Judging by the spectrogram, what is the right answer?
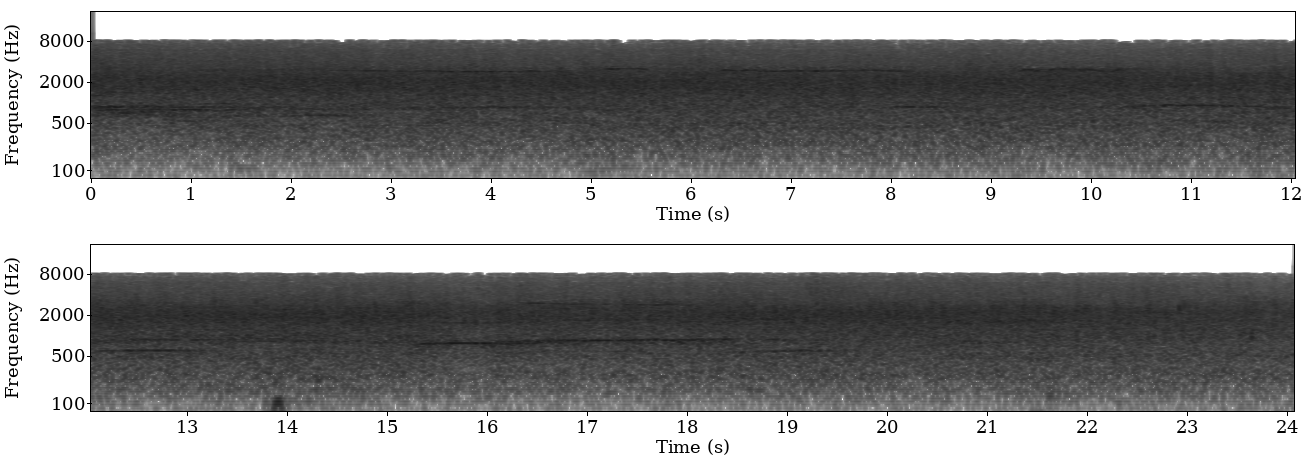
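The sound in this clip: Long, unbroken clapping from an audience at a talk on a religious theme. The dense, steady roar of many hands holds at an even level for the full length.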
